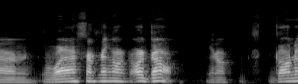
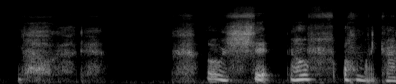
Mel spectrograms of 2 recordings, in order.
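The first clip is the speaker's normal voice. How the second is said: fake ugly sobbing, higher and quieter; 9 semitones higher, 9 dB quieter than usual. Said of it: "I'm gonna ugly cry".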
